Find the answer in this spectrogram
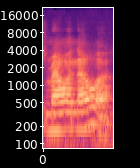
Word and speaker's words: Mauigoa: Next up, we have Francis Mauigoa. That's how you pronounce it. That's not how it looks, but he's Hawaiian, I think.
